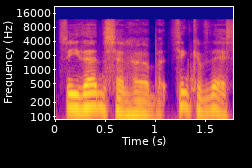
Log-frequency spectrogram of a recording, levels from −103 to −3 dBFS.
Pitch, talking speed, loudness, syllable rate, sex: 125 Hz, 235 wpm, -18 LUFS, 4.7 syllables/s, male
